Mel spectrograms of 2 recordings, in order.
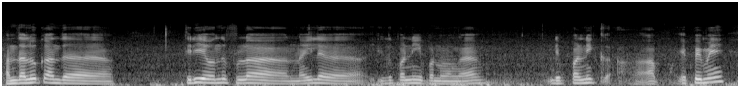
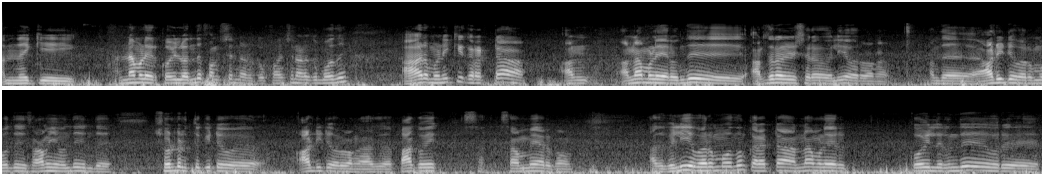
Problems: constant background noise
